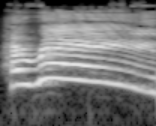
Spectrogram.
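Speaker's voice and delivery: high, loud hooray; drawn-out rousing shout; shouted cheer. A narrator's reading. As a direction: cheer it out as a crowd. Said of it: "the girls shouted".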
